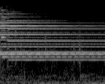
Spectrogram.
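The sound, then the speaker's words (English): A bright, shimmering chime rings out alone, its high bell-like tones sustaining and fading gently over about a second: Tinkerbell's chime from Disney's 1965 read-along book-and-record series, signaling that it's time to turn the page. “In 1965, Disney had pioneered a similar trend as they started a read-along series with the catchline, "See the pictures, hear the record, read the book," in which Tinkerbell's chime lets you know it's time to turn the page.”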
